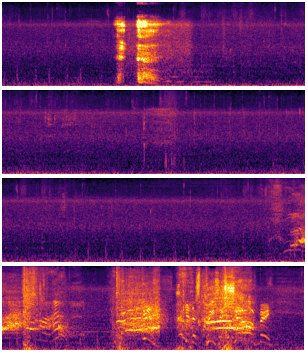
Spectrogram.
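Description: Footsteps run quickly over rubble.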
